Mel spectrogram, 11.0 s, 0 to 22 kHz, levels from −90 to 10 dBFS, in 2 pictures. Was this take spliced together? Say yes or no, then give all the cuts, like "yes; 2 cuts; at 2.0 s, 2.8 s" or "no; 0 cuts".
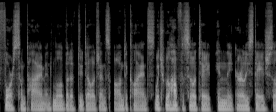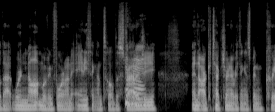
yes; 2 cuts; at 1.0 s, 3.0 s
